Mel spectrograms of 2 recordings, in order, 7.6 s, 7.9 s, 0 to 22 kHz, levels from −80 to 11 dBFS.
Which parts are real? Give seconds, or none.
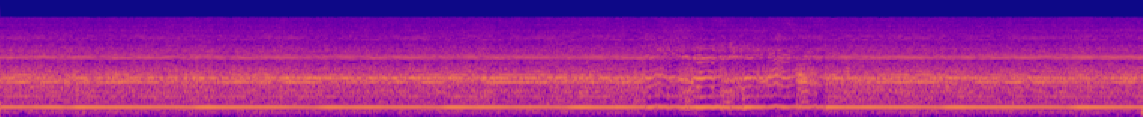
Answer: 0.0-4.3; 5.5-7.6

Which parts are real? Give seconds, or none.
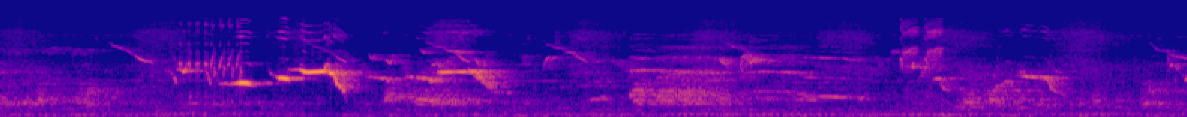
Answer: 0.0-7.9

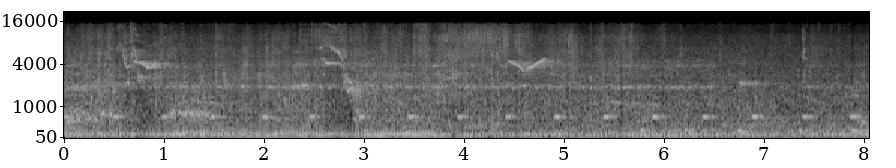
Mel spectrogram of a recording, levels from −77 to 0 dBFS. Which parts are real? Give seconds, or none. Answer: 0.0-1.7; 2.2-8.1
